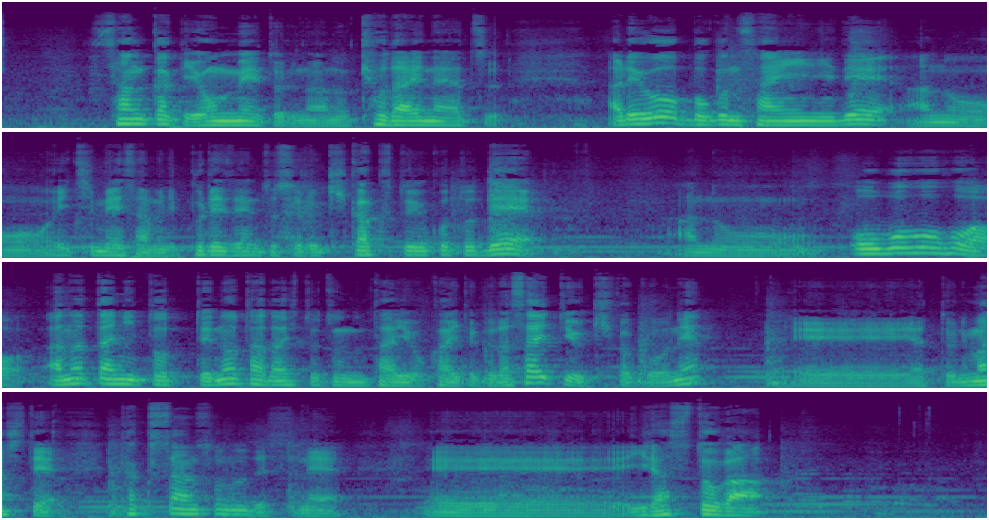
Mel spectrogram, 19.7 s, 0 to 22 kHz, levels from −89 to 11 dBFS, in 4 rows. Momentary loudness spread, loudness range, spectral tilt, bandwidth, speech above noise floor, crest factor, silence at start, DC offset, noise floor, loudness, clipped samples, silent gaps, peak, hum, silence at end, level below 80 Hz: 13 LU; 4 LU; -6 dB/octave; 15.5 kHz; 22 dB; 20 dB; 0.15 s; under 0.1%; -45 dBFS; -23 LUFS; under 0.1%; none; -4 dBFS; none; 0.1 s; -46 dBFS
